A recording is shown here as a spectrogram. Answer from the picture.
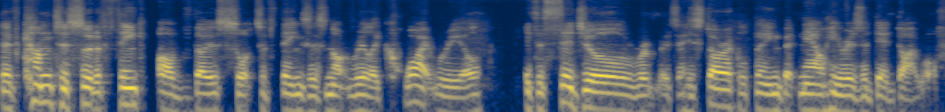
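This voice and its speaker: A man with an Australian accent, medium pitch and ordinary pitch variation, at a moderate pace in a dry, close sound with no echo. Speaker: literary theory academic. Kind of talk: casual interview chat.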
